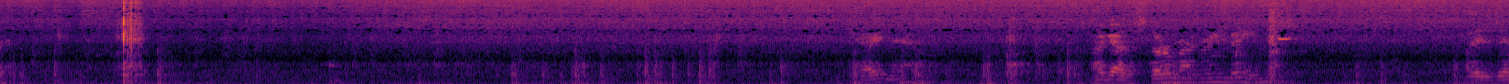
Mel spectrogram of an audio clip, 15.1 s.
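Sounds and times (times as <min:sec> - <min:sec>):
meat sizzling in skillet: 0:00.0 - 0:15.0.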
